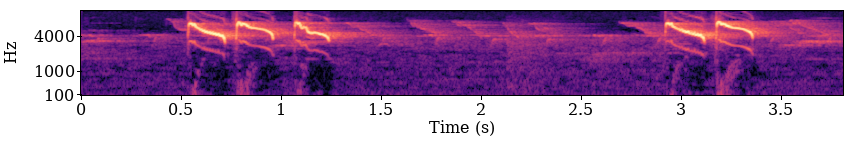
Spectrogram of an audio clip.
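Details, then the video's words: Lure recording of a white-eye in ngalas style, used to teach young birds: a run of three thin, high, descending chirps, a long quiet gap, then a pair of similar falling notes. "pancingan pleci belajar ngalas PLECI BAHAN CEPAT RESPON"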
